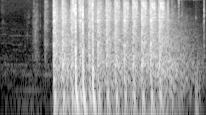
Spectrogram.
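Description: A rapid burst of automatic gunfire in a Call of Duty match, roughly twenty evenly spaced shots in a sharp, rattling stream that stops abruptly after about a second and a half.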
